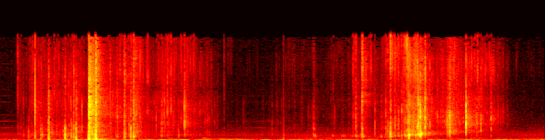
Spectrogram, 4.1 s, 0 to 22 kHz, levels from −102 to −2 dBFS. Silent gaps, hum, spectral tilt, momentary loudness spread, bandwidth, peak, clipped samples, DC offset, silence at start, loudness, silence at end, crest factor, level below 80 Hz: none; none; -2.5 dB/octave; 20 LU; 17 kHz; -4 dBFS; under 0.1%; under 0.1%; 0.1 s; -31 LUFS; 0 s; 32 dB; -52 dBFS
